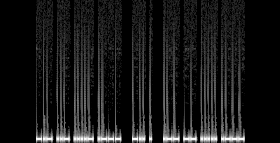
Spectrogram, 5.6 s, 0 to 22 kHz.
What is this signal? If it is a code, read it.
Morse code, heard as a keyed tone, about 36 wpm, 700 Hz. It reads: KU4J DE WM5J
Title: USA Callsign DE Callsign - 4 Characters - 35wpm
